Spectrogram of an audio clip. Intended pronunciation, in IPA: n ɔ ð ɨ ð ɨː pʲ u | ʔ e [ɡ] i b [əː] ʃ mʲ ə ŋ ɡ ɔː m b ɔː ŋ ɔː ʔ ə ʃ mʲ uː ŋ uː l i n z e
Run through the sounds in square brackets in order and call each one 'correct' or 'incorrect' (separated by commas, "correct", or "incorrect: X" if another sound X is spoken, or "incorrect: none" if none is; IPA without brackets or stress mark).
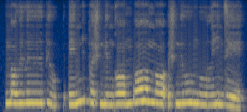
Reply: incorrect: ŋ, correct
